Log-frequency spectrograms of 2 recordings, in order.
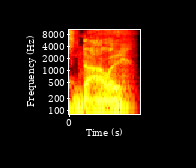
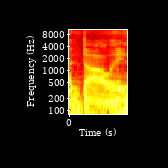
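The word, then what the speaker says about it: Dali: That's Dolly. That's D-A-L-I, Dolly. Salvador Dolly.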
